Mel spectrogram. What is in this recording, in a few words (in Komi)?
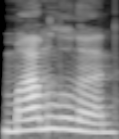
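мам лунӧн, Komi, female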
